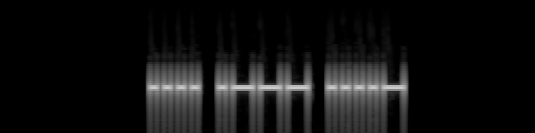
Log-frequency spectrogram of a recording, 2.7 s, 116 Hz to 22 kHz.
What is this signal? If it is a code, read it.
Morse code, heard as a keyed tone, about 36 wpm, 700 Hz. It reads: HJ4
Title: Callsign Prefixes for Top 100 DXCC - 35wpm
